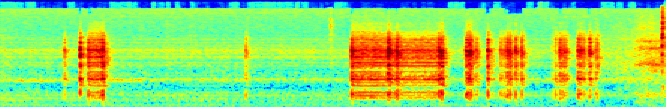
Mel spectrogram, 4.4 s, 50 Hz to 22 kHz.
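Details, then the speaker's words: Hallicrafters S118 receiver, failed after months of use: sharp crackling bursts and dropouts as the dial turns, a tuning capacitor plate touching and dirt inside killing the oscillator; fix is bending the plate, still hitting somewhere, may need blowing out. "This plate's making contact somewhere. And we just fix that simply by bending the plate."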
